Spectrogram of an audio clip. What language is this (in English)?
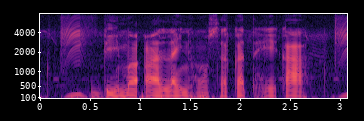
Chhattisgarhi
